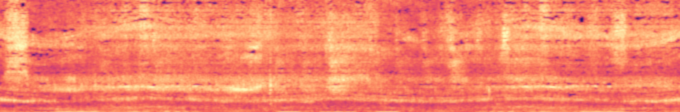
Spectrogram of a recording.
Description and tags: shadoBoss stun loop
Looping evil whispering by a large nightmare monster while it's stunned.
Dubbed and edited by me.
